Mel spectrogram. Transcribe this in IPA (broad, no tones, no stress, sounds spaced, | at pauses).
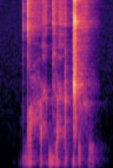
dˤ e h ɘ ħ ɡ i ħ u ǁ ʏ x ɘ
